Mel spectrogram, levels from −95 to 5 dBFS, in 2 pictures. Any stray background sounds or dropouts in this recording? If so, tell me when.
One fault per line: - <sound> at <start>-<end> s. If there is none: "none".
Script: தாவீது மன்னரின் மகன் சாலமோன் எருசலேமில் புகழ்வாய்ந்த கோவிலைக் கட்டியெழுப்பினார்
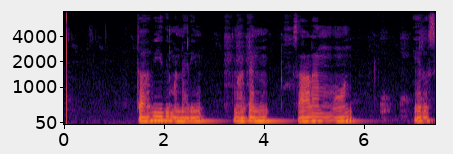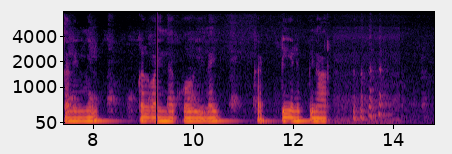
- dropout at 9.3-9.3 s
- laugh at 13.2-14.0 s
